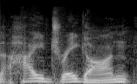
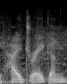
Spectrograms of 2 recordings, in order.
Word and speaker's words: Hydreigon: I'm going to switch in Hydreigon.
